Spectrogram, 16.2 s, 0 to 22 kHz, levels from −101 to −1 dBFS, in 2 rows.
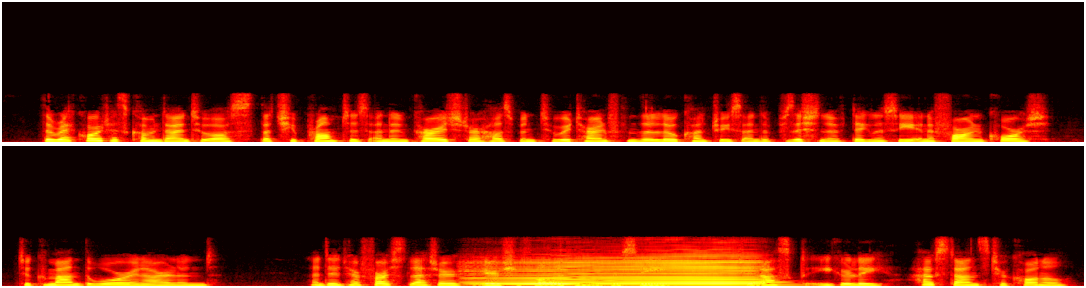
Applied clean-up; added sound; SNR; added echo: none; Bowed string instrument; -4 dB; none.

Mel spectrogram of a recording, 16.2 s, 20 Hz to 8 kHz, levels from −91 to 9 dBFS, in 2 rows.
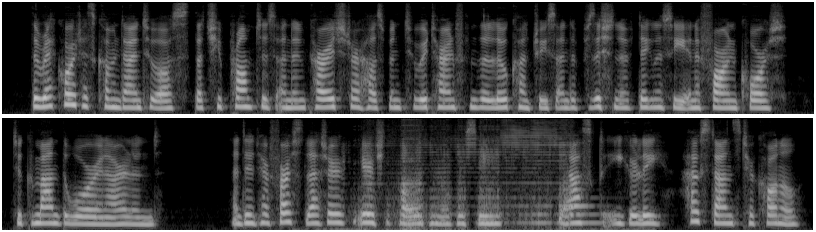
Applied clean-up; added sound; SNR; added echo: neural separator model SepFormer DNS4.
